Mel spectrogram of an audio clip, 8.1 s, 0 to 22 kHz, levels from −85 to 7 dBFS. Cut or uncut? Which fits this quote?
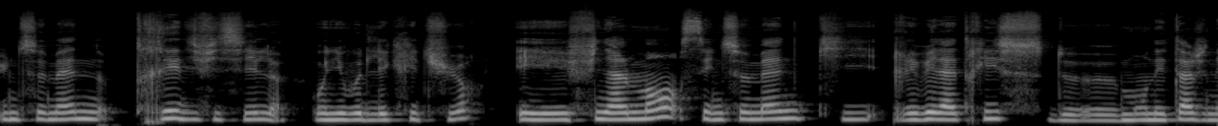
cut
